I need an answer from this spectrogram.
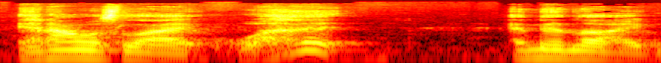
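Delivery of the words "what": stunned what. Retold or imitated. Finding money in the album.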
